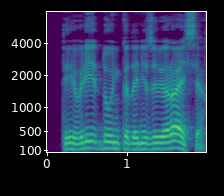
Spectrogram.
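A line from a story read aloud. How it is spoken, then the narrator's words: Scoffing, mistress. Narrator (Russian): хмыкнула хозяйка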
